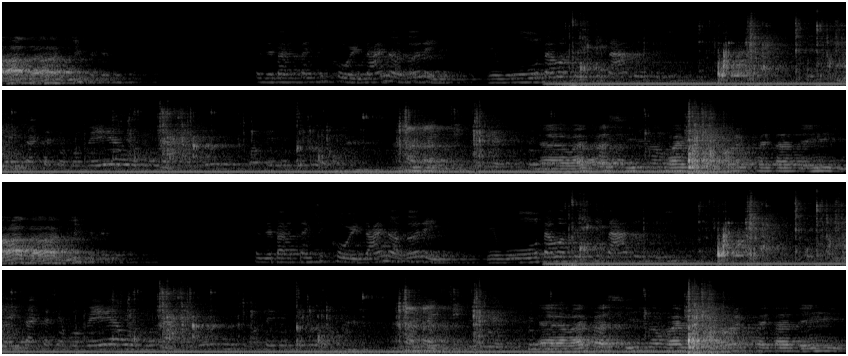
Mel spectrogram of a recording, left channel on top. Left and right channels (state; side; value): normal; both; correlation 0.40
